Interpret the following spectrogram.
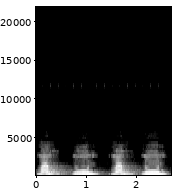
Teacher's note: Maka ini qiraah jumhur, ajrun ghairu mamnun. Tentunya mimnya tidak qalqalah, tapi mim intibak. Mamnun, mamnun.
